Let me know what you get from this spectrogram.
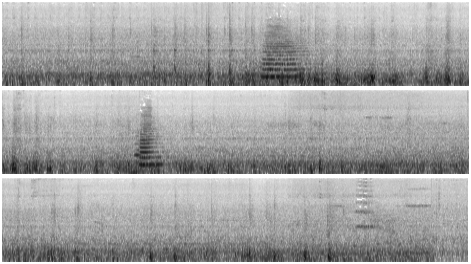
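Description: Passenger train running along the track, with a steady rumble and the wheels clattering over rail joints. The train horn sounds twice, each blast about a second long: once about five seconds in and again about twelve seconds in.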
